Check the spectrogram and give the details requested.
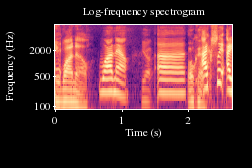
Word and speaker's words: Whannell: Whannell.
